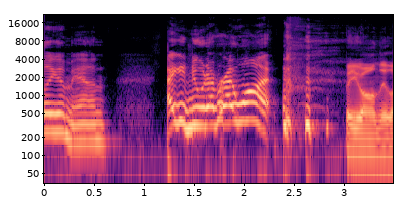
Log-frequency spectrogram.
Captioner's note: laughs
